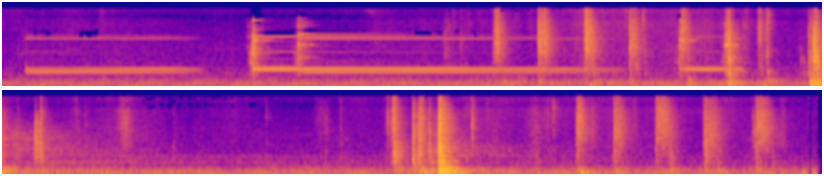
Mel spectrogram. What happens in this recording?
I heard doorbell ringing, I went to the door, opened it and after closed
